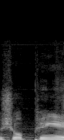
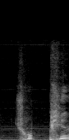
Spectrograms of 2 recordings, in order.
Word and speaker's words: Chopin: 바하에서 쇼팽에 이르기까지. 쇼핑 아니고 쇼팽. 오케이? 발음 이상하지. 원래 이상하게 생겼잖아.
